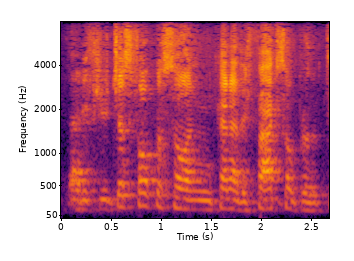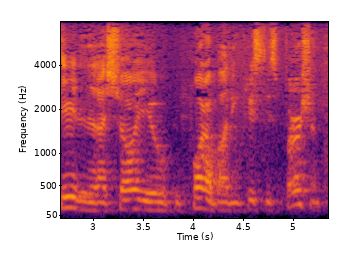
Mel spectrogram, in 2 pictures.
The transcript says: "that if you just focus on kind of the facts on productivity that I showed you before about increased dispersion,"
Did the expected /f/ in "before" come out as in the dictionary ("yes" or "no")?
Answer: no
